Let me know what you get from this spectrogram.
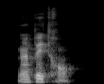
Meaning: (verb) present participle of impétrer; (noun) 1. recipient, grantee 2. applicant 3. utility
- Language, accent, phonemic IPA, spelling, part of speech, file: French, France, /ɛ̃.pe.tʁɑ̃/, impétrant, verb / noun, LL-Q150 (fra)-impétrant.wav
